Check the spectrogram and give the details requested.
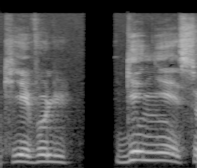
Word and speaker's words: gagner: si ajoute une question de prononciation qui évolue gagner se prononce gagner mais peut s'écrire avec une variante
